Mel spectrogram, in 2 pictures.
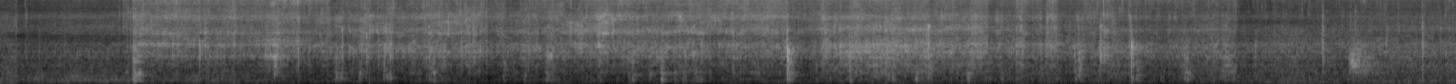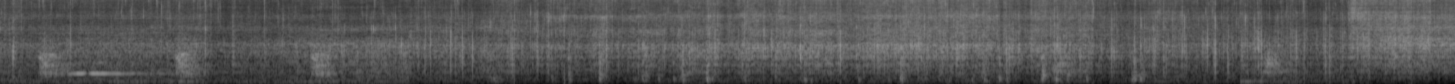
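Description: Beef pieces frying in hot oil in a small aluminium pot: a steady, high sizzle that jumps up about a second in as the meat goes into the pan, with a wooden spatula scraping and clicking against the pot as it is stirred.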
